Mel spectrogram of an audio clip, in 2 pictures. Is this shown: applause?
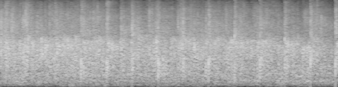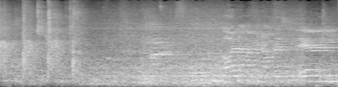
yes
